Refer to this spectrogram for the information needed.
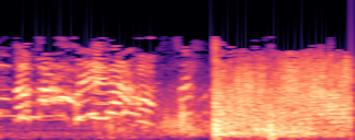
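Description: Raised, wailing voices give way to a sudden loud explosion from Israeli airstrikes on the Gaza Strip, its sharp blast followed by a sustained roar of rumbling, crackling noise that fills the rest of the moment.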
